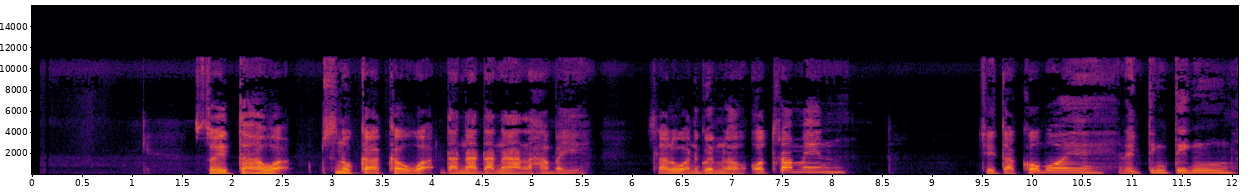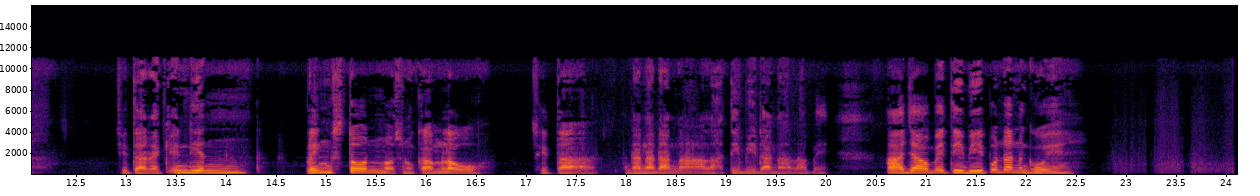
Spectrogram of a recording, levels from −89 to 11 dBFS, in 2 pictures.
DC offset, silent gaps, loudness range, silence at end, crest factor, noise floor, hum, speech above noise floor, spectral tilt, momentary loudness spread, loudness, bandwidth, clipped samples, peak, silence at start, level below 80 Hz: under 0.1%; none; 6 LU; 1.65 s; 20 dB; -72 dBFS; none; 50 dB; -5.5 dB/octave; 15 LU; -23 LUFS; 11.5 kHz; under 0.1%; -4 dBFS; 1.65 s; -66 dBFS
